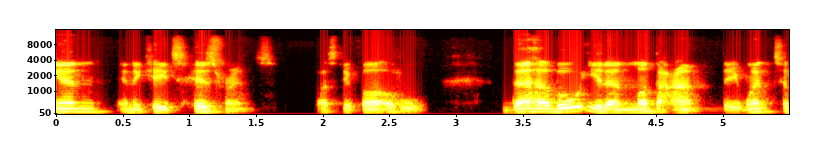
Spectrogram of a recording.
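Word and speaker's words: ذهبوا: the sound basically, and you have an aleph that's not pronounced. So both the wow and the aleph have, you could say, have a sukoon on them. Dhahabu, dhahabu, right? And so it won't change the sound.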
